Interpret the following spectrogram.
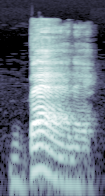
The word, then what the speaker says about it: bene: Most of Italy says it open, right? As the farther north you go, it becomes a closed word, right? So if you're singing in north of Italy, you'll have to say bene, right? Bene is most of Italian, right? Bene, open E, closed E.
